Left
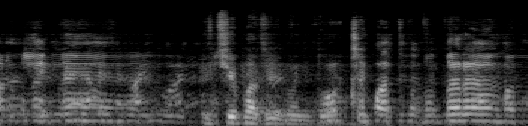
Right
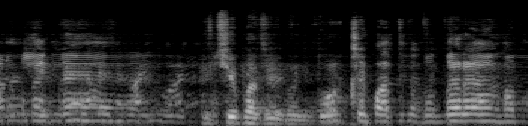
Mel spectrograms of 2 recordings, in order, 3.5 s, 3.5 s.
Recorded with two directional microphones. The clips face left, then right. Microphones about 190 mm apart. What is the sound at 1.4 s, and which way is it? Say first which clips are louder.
Speech: left 1 dB; centre (ahead or behind).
